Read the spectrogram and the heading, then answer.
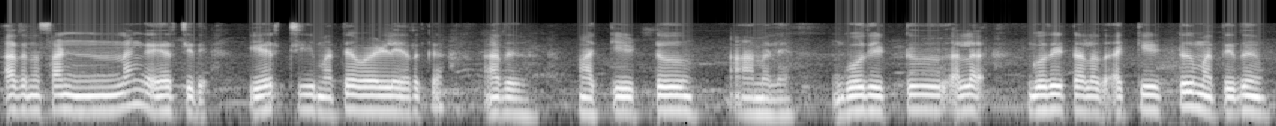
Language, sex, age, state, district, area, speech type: Kannada, female, 30-45, Karnataka, Koppal, urban, spontaneous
